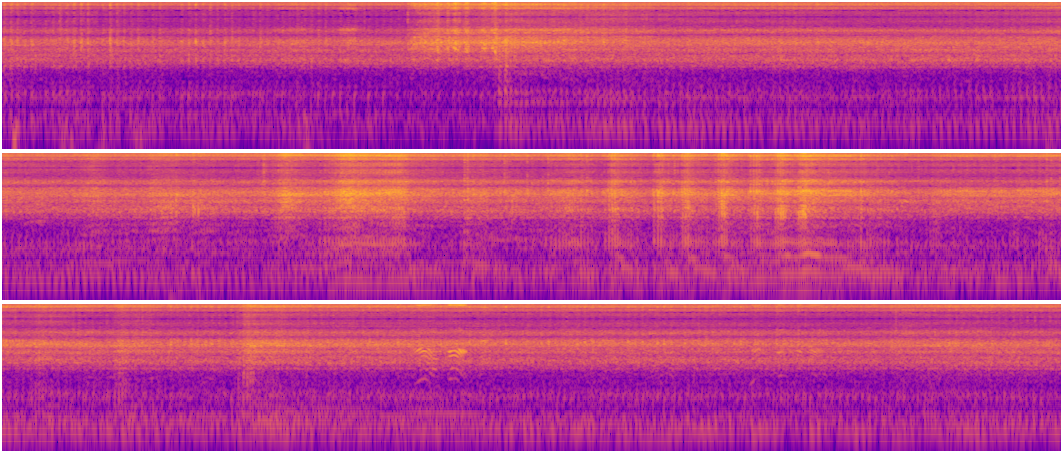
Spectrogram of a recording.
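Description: Several sports quad bike engines idling, with a few short revs a little past halfway.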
